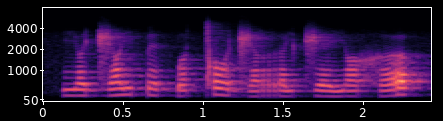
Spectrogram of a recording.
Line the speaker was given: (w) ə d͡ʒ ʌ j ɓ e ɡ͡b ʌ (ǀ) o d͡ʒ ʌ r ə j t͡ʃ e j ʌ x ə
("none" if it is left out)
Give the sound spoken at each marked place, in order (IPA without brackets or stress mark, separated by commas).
j, ǀ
